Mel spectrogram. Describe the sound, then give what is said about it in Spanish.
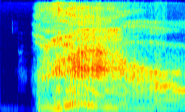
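A voice imitates a bear's ferocious growl: one loud, rough, drawn-out roar starting after a brief silence, low and gravelly, holding steady for over a second before easing slightly. “Pero justo cuando mamá zarigüeya iba a gruñir, un verdadero viejo oso gruñón salió del bosque y dio un gruñido feroz, el más feroz que Pepe jamás había escuchado.”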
